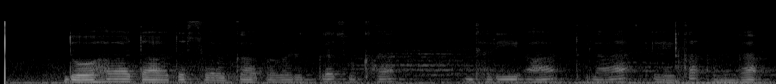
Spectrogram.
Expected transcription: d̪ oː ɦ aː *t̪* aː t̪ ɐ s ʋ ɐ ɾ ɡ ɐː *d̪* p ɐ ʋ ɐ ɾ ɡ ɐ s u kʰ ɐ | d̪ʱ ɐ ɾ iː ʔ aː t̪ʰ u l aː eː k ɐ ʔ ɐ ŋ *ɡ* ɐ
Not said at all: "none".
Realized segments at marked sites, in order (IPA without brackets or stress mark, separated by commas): t̪, none, ɡ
